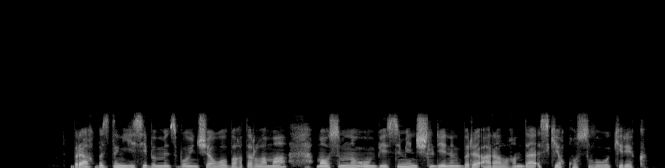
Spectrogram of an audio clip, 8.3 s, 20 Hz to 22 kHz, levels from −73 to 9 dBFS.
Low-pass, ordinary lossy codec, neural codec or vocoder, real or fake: 7.2 kHz; none; none; real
